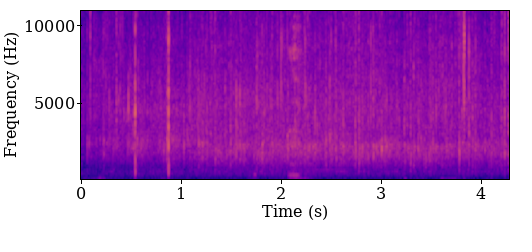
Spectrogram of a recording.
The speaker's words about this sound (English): So for the person next to you that's such a generous giver, could you give them a round of applause?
